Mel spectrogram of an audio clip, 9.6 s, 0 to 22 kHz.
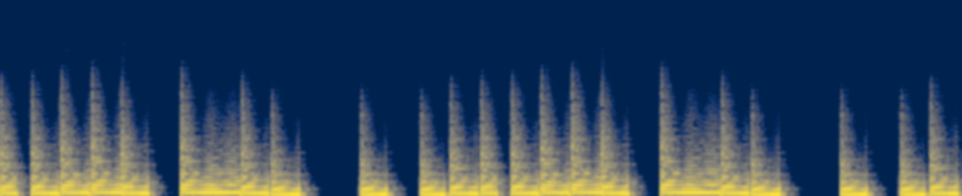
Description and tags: gl-electro-bass-loop-006
This loop is created using Image-Line Morphine synth plugin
